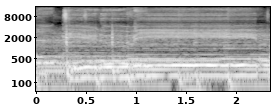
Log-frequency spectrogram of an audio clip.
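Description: Tamil Christian worship song performed live: a voice rises into one long held note with vibrato, over keyboard, bass guitar and cajon accompaniment.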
